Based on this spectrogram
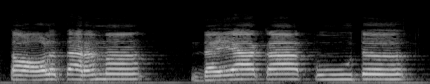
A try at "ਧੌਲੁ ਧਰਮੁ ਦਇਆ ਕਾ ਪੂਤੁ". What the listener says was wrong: ਈੜੀ ਦੇ ਸਿਹਾਰੀ ਲਾ ਕੇ ਬੋਲਣਾ ਹੈ, ਦਇਆ ਉਚਾਰਨ ਕਰਨਾ ਹੈ, ਦਇਆ ਨਹੀਂ ਕਹਿਣਾ। ਧੌਲ ਦੇ ਕਨੌੜਾ ਹੈ, ਧੂਲ ਨਹੀਂ ਕਹਿਣਾ ਹੈ।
